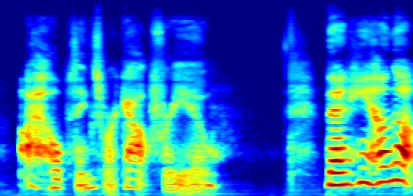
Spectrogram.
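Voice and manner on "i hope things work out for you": hushed, very quiet, breathy, barely-there whisper. Reading a story aloud, a speechless caller finally answering: very quiet voice. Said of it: "he very quietly said".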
